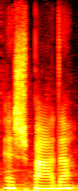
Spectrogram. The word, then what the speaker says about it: espada: Ezért a kiejtésért, már biztos meg fognak lincselni, de így sokkal könnyebb lesz nektek megérteni a különbséget és megtanulni, mert ahogy a portugálok ejtik ki, úgy semmi különbség nincsen.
